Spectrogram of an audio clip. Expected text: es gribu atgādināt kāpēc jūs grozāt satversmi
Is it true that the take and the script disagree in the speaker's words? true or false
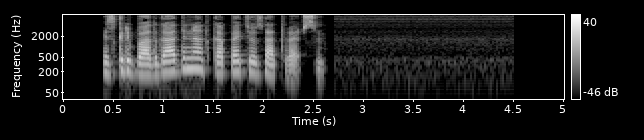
true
